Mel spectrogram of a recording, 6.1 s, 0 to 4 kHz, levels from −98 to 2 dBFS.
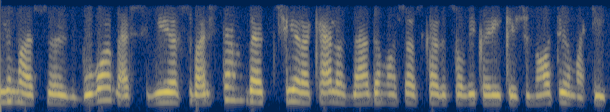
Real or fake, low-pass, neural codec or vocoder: real; 3.6 kHz; none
